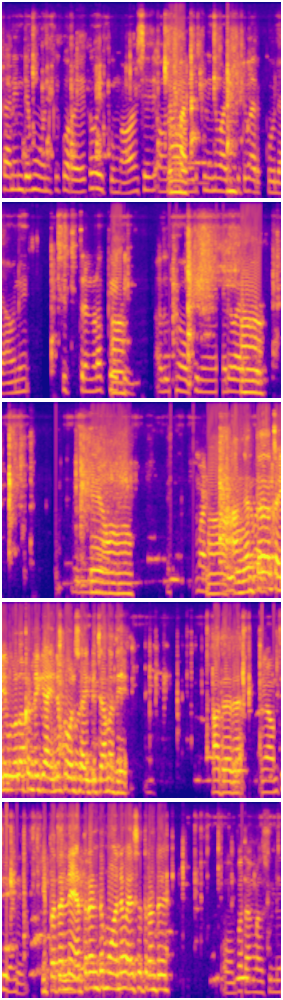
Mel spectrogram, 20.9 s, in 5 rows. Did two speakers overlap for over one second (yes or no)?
yes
